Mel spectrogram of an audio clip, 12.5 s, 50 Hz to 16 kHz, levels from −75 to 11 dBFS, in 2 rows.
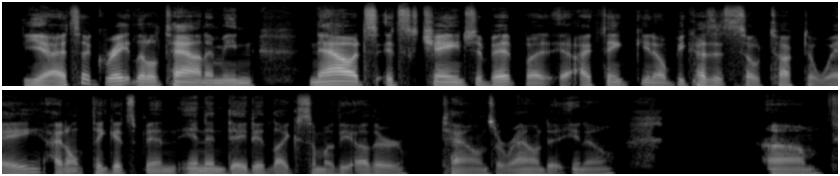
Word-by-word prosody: Yeah. 110 -3 +3
It's - - +1
a 185 - -1
great 140 0 +3
little 120 -3 +1
town. 120 -2 +6
I 105 - -2
mean, 105 -1 -5 0.4
now 135 +3 +8
it's - - +6
it's 125 -1 +1
changed 120 -1 +5
a 115 - -3
bit, 120 +4 +2
but, 105 -1 -5
yeah, - - -4
I - - 0
think, 120 -1 -4
you 115 - -4
know, 105 -1 -3
because 115 +2 -3
it's 95 - -3
so - - 0
tucked - - -5
away, 100 +11 -6
I 95 - -1
don't 100 0 -8
think 105 -1 -7
it's 95 - -2
been 90 -3 -10
inundated 90 -3 -7
like 85 0 -9
some 95 -3 -3
of 85 +1 -14
the 85 -1 -11
other 90 -1 -9 0.3
towns 85 0 -3
around 85 +1 -10
it, - - -13
you 90 - -10
know. 85 +3 -16 1.1
Um 85 +1 -7
100 Hz, 200 wpm, -26 LUFS, 90-115 Hz, 1.1 s, now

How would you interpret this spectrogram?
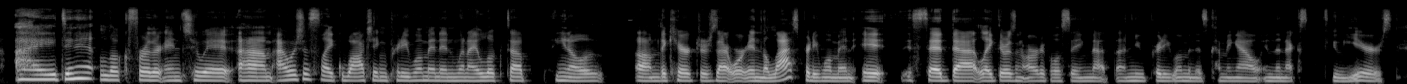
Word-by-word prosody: I 230 0 +5
didn't 265 0 +5
look 205 -2 +1
further 190 -2 +3
into 185 +2 -2
it. 180 -1 +2
Um, 180 -2 +3
I 185 +2 +1
was 220 +1 +1
just 240 -1 -2
like 190 -1 -1
watching 185 0 -1
Pretty 180 0 -3
Woman, 180 0 -2
and 170 0 -2
when 175 -1 -2
I 170 0 0
looked 175 +1 -1
up, 175 -1 0 0.2
you 185 -2 -3
know, 165 0 -1 0.3
um, 165 -2 +1
the 170 0 0
characters 170 -2 -1
that 165 -3 +2
were 160 - 0
in 165 0 +1
the 150 -1 +1
last 175 - +2
Pretty 165 -4 +1
Woman, 155 -1 -1
it 175 -2 +2
eh - - -13
it 185 - -8
said 175 -2 +4
that, 170 -1 +4
like, 165 +1 0
there 175 - +1
was 170 - 0
an 165 - -5
article 160 -1 -4
saying 160 0 -5
that 155 - -5
a 160 0 -6
new 165 -1 -4
Pretty 165 0 -3
Woman 165 -1 -4
is - - -5
coming 160 0 -7
out 150 0 -4
in 160 - -5
the 160 - -2
next 155 - -6 0.2
few 165 -3 -5
years. 165 +2 -2
175 Hz, 235 wpm, -24 LUFS, 165-185 Hz, 0.3 s, I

